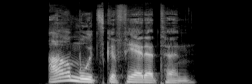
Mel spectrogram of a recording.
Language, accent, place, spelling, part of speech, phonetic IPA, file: German, Germany, Berlin, armutsgefährdeten, adjective, [ˈaʁmuːt͡sɡəˌfɛːɐ̯dətn̩], De-armutsgefährdeten.ogg
- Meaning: inflection of armutsgefährdet: 1. strong genitive masculine/neuter singular 2. weak/mixed genitive/dative all-gender singular 3. strong/weak/mixed accusative masculine singular 4. strong dative plural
